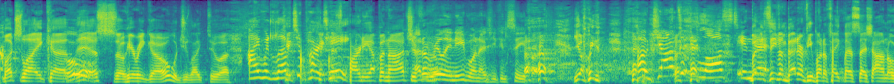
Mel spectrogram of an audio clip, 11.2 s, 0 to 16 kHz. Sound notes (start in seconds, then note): 6.5 laughs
